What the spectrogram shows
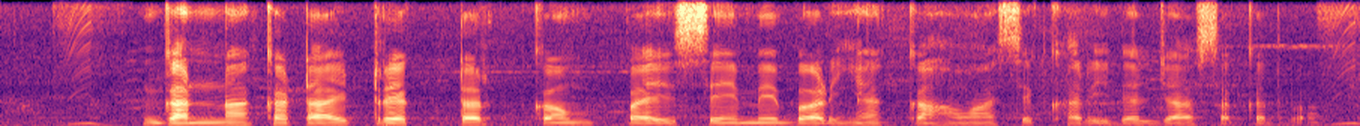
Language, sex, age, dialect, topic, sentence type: Bhojpuri, male, 18-24, Southern / Standard, agriculture, question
